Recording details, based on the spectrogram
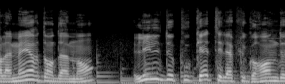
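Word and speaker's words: Phuket: paradis des plongeurs Pouquet en deux syllabes tout est dit dans la mer d'Andaman l'île de pouket est la plus grande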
